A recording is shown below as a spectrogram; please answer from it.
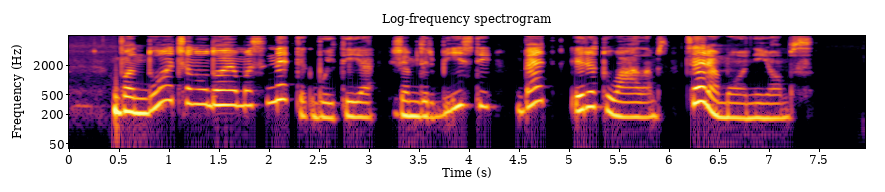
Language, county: Lithuanian, Utena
